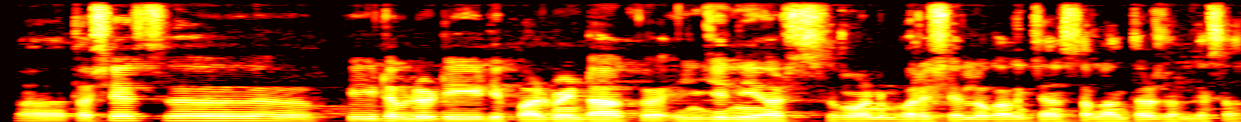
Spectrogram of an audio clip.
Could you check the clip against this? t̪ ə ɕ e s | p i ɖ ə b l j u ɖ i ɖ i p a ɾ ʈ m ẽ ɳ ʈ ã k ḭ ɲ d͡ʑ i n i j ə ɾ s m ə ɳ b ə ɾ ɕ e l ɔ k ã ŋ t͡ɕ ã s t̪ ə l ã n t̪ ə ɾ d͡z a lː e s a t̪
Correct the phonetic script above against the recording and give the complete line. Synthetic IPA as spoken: t̪ ə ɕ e t͡s | p i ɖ ə b l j u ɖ i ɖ i p a ɾ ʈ m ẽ ɳ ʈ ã k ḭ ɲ d͡ʑ i n i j ə ɾ s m ə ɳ b ə ɾ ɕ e l o k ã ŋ t͡ɕ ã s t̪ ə l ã n t̪ ə ɾ d͡z a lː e s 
